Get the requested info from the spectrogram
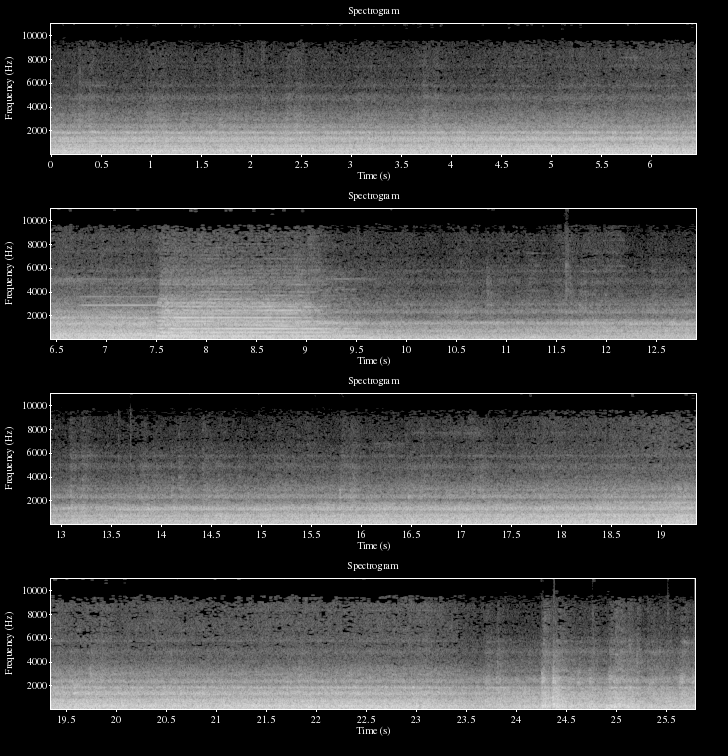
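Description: Hisatsu Orange Railway diesel railcar running along the line, heard from inside the cabin as steady engine and wheel noise. The train horn sounds once, for about two seconds, around eight seconds in.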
